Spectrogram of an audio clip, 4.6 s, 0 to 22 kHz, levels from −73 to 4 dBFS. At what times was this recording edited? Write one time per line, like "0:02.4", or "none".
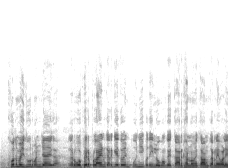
0:01.4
